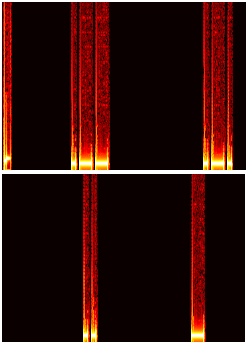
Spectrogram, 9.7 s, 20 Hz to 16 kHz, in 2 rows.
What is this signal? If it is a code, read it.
Morse code, heard as a keyed tone, about 15 wpm, spaced as for 4 wpm, 700 Hz. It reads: WRIT
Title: 8x Character Spacing - Top 200 Words - 15wpm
